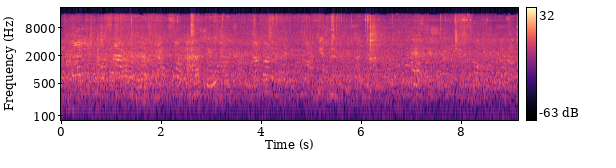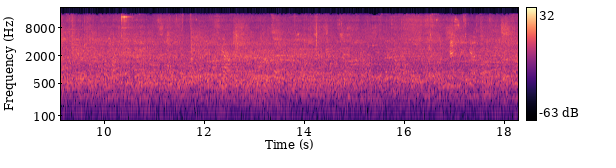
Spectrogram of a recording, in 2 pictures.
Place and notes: budapest, markethall, indoor atmo
inside a large markethall, fruits and vegetables - steps and conversations in the morning time
international city scapes and social ambiences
